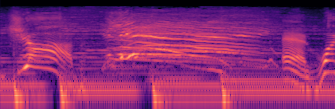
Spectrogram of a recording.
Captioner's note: all Cheering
